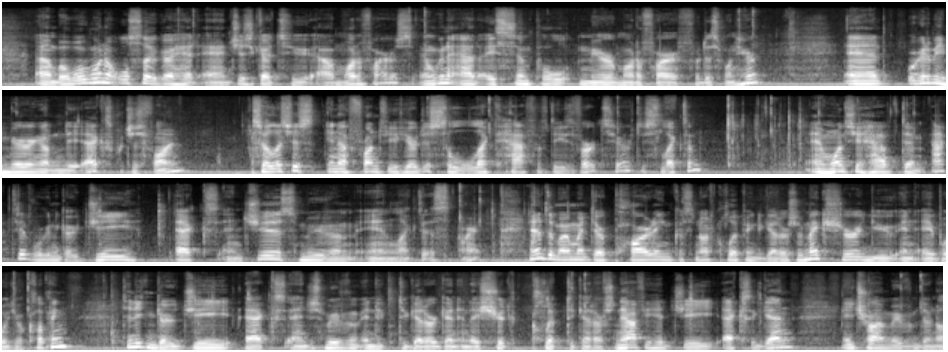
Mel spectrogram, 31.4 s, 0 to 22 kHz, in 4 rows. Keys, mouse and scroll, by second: 1.3-10.4 drag, 10.4 middle click, 11.2 click, 11.9 middle click, 12.8 click, 14.1 alt+shift+click, 14.5 middle click, 15.4-16.3 scroll up 2, 16.3 g, 19.4 click, 19.5 middle click, 20.1 scroll up 2, 20.7 middle click, 23.6 click, 25.1 g, 28.3 click, 29.2 g, 31.1 right click, 31.3 scroll down 1.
